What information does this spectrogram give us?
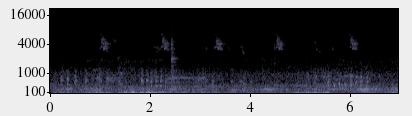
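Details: Dresden chicks peep with thin, high, short downward notes, repeated irregularly about once a second, over a steady low rumbling background and a single sharp click.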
